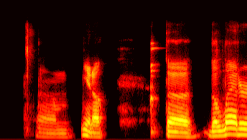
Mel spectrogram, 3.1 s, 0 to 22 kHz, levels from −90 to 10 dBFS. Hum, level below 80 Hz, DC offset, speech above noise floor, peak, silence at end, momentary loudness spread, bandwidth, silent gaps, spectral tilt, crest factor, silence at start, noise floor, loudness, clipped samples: none; -64 dBFS; under 0.1%; 33 dB; -4 dBFS; 0 s; 19 LU; 10.5 kHz; none; -6 dB/octave; 16 dB; 0.3 s; -51 dBFS; -19 LUFS; under 0.1%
